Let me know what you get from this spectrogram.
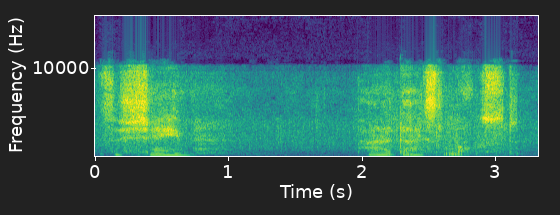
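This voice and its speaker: A woman's voice: fairly low pitch, level tone, takes it slowly, vocal fry, noisy background. An actress playing a thoughtful, assertive female police constable in a radio crime drama, earnestly searching for her words. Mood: pensive. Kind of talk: naturalistic radio drama acting.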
